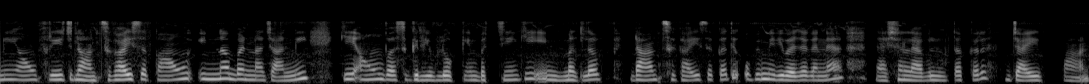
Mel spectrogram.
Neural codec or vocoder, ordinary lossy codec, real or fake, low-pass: none; none; real; none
